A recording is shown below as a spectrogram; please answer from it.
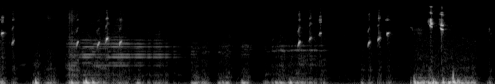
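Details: A singing goldfinch gives scattered high, twittering chirps in small clusters, with a few steady tonal notes in between, against low knocking and thudding sounds.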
